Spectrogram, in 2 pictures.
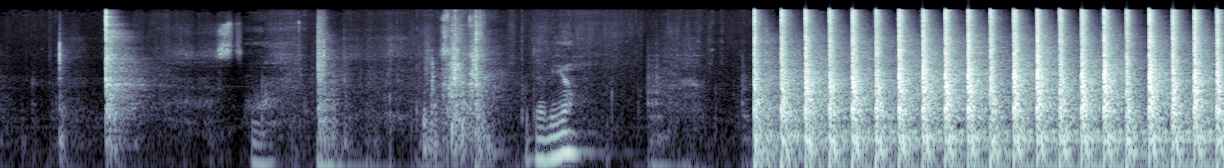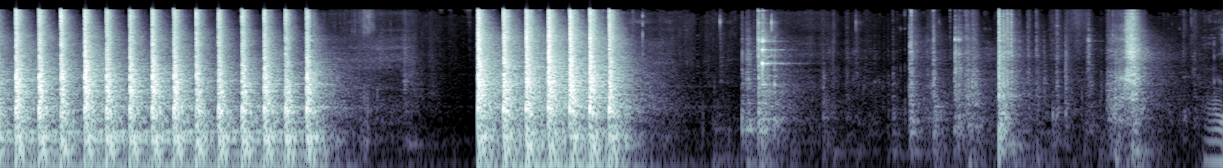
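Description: A tool knocks rapidly and evenly, about five strikes a second, for some eight seconds; a second short run follows about a second and a half later. Handling knocks come before and after.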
